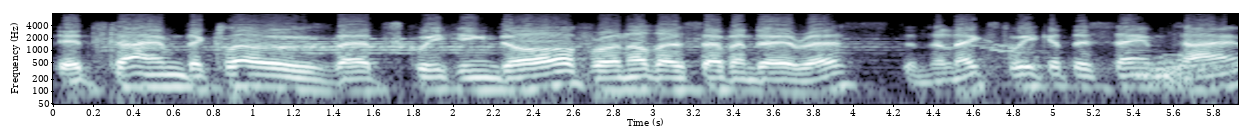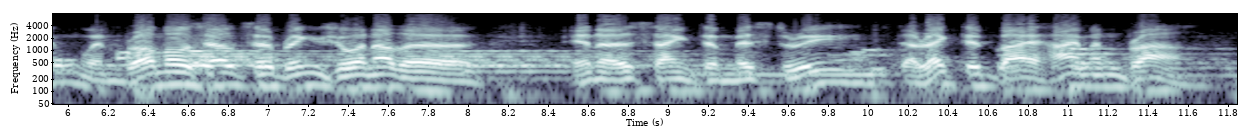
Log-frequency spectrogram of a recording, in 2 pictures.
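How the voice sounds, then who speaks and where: An actor playing a sardonic, ghoulish 1940s radio horror host, wry and macabre with mock politeness. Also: male voice, on the low side, moderate pace, lightly acted, poor audio. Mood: mock-friendly, sinister. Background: music.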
